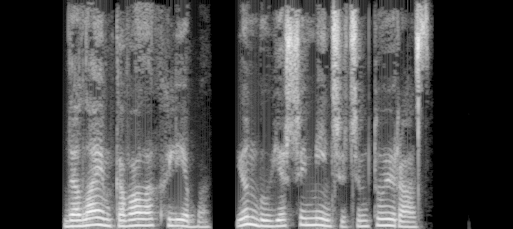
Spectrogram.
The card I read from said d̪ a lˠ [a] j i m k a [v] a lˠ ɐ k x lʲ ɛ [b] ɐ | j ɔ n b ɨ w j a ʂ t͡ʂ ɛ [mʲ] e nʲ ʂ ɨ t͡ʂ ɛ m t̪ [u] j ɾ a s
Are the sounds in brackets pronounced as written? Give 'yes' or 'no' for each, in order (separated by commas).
yes, yes, yes, yes, no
